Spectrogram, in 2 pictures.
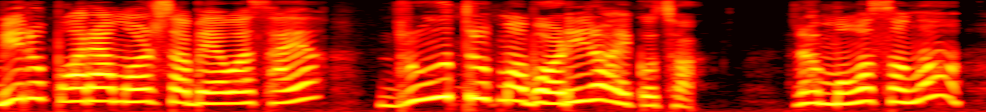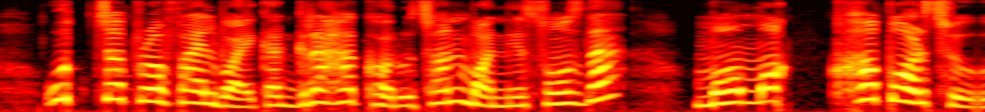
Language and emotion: Nepali, happy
